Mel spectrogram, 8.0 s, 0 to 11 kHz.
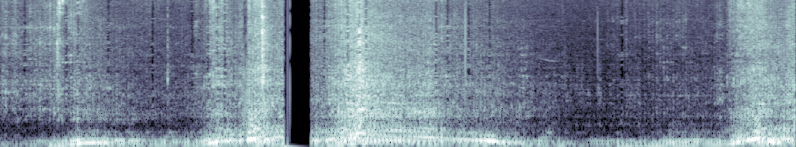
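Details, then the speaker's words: Land Rover Series III with 350 small-block Chevy V8 swap, NV4500 5-speed, dual exhaust with two Flowmaster 40 mufflers: start and throttle blips, deep burbling exhaust rising and falling smoothly, no misfire or knock; healthy. "It's not, you know, not that I'm trying to, you know, show off really, but it's just when you start this thing up and you hear it, it's just pretty neat."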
